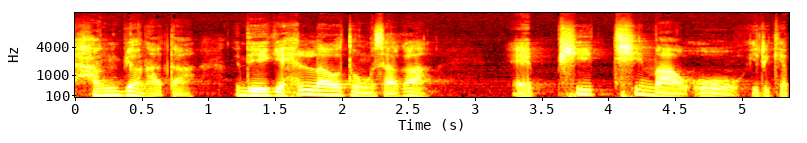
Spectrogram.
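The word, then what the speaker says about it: ἐπιτιμάω: 근데 이게 헬라어 동사가 에피티마오 이렇게 발음해.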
